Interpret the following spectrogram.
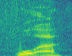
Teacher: say water when you're super lazy, tired, and can barely hear anything more than some W and some of the A. Water, like that.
